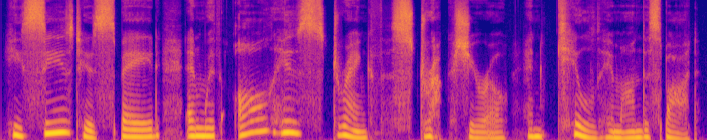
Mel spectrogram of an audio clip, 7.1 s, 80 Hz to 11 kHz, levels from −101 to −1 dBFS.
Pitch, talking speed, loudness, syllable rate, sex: 180 Hz, 145 wpm, -20 LUFS, 3.3 syllables/s, female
